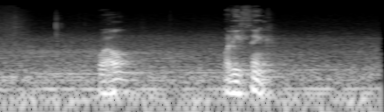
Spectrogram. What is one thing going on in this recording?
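A man speaks briefly and softly.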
